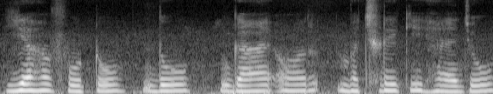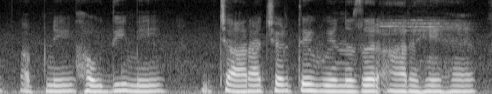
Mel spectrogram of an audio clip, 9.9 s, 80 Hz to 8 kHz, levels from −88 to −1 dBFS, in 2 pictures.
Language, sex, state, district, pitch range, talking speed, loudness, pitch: Hindi, female, Bihar, Purnia, 175-195 Hz, 120 wpm, -16 LUFS, 185 Hz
